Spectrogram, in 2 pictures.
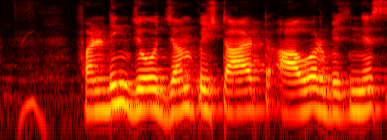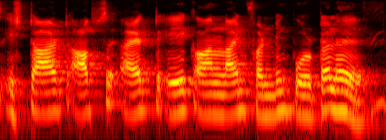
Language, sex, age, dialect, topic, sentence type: Hindi, male, 18-24, Awadhi Bundeli, banking, statement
